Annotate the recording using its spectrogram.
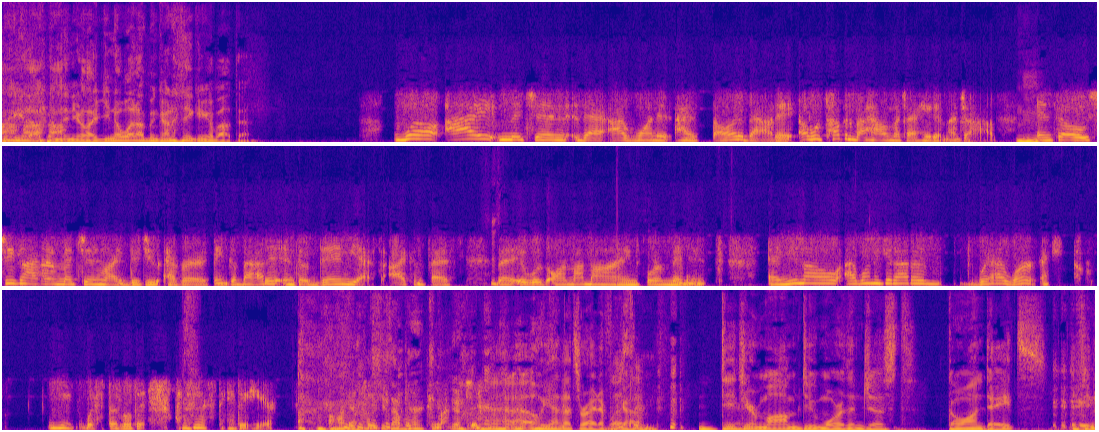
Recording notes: There's a woman on the phone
